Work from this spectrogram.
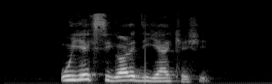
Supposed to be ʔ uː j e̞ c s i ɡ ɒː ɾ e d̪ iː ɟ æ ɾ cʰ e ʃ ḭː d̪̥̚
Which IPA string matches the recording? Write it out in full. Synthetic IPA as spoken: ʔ uː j e̞ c s i ɡ ɒː ɾ e d̪ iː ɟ æ ɾ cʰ e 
